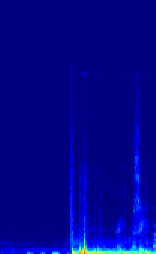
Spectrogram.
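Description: A sharp click about a second in, then a run of loud low thumps and rumbling with a faint steady hum: microphone handling noise, a live mic being picked up and moved.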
